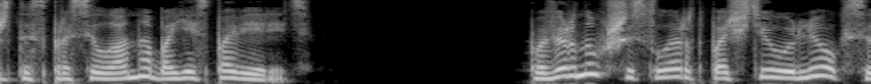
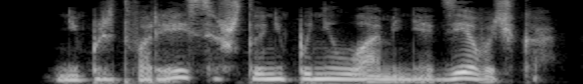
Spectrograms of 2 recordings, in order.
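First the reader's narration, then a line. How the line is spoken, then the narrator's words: Purring. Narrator (Russian): промурлыкал Монтрос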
